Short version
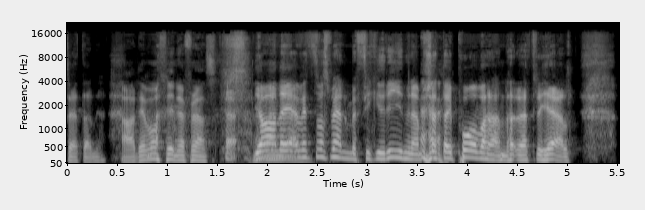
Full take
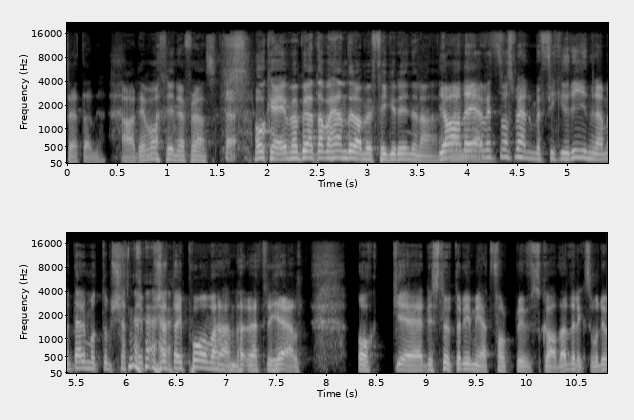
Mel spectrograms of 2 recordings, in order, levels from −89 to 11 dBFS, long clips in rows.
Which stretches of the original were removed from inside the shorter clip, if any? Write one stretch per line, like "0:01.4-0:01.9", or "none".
0:01.9-0:03.7
0:05.4-0:06.2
